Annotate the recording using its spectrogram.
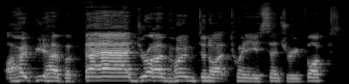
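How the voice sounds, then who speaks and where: A man co-hosting a casual, comedic movie review, excitable and joking, with some swearing. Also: on the high side, moderate pace. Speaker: movie review show host.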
